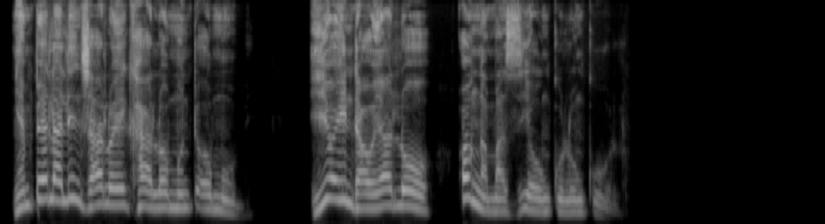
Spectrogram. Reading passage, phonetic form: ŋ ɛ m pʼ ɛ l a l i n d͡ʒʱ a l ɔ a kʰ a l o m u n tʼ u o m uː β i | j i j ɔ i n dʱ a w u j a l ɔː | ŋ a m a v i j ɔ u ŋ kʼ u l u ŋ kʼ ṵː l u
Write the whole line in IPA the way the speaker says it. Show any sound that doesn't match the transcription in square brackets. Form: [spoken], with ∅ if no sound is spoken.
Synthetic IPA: ŋ ɛ m pʼ ɛ l a l i n d͡ʒʱ a l ɔ [ɛ] kʰ a l o m u n tʼ u o m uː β i | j i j ɔ i n dʱ a w [ɔ] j a l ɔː | ŋ a m a [z] i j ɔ u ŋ kʼ u l u ŋ kʼ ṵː l u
